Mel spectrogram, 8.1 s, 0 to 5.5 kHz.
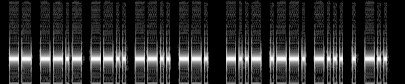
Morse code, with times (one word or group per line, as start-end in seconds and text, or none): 0.2-4.2 MQZZG
4.5-7.7 XPBED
